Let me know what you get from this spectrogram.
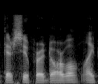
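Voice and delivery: usual speaking voice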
